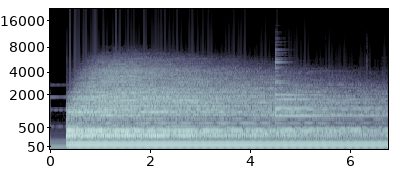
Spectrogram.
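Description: Large bronze gong struck once with a felt-headed mallet, then ringing with a dense, shimmering mass of overtones that fades slowly. About four and a half seconds in, a second, lighter metallic stroke adds higher ringing tones over the decay.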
